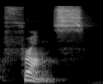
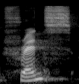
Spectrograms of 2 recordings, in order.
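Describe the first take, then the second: First: "France" with a back "ah" vowel; second pronunciation, long A. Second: "France" with a front A, close to "Frence"; first pronunciation, short A. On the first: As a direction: say "France" slowly with the A of "father". (« France » avec un A long et profond, « ah ») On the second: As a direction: say "France" slowly with the A of "cat". (« France » avec un A ouvert vers « è ») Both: Shown as a demonstration. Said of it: "Vous avez deux façons de le prononcer".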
